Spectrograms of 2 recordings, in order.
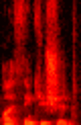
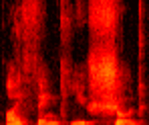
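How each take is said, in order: First: The final 'should' is reduced with a schwa. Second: The final 'should' has a full, strong vowel. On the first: The speaker calls it wrong. "We can't say" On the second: The speaker calls it right. "we still need to make it strong. So I can say"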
